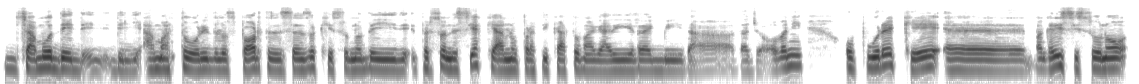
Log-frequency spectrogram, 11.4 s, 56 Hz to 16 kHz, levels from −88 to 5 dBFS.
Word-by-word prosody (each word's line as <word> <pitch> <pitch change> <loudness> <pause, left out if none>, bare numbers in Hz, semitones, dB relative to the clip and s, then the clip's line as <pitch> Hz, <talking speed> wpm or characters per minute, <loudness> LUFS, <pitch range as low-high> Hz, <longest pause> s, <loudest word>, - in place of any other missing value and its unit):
Diciamo 160 +1 +3
de 160 -2 +3
de 140 - -10
de 275 - -15
degli 140 0 -8
amatori 155 -1 +1
dello 150 0 -1
sport, 155 +3 0
nel 145 -1 -1
senso 150 +4 -1
che 155 - -6
sono 150 -1 -1
dei 150 -1 +2
de 145 +2 -7
persone 165 -1 +1
sia 200 +6 -1
che - - -2
hanno 145 0 +2
praticato 145 +1 -4
magari 140 -1 -3
il 140 - -3
rugby 140 0 -3
da 145 +1 -11
da 135 - -10
giovani 175 +8 -3 0.4
oppure 170 +5 +3
che, 165 +4 +3
ehm, 145 -2 -1
magari 160 +5 +2
si 160 - -5
sono 160 0 +4
150 Hz, 165 wpm, -29 LUFS, 145-160 Hz, 0.4 s, sono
